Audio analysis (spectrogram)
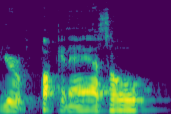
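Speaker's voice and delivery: mock-muttered, mumbled under breath. Retelling what they said about a rude guy, retelling a mutter under breath. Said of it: "mumbling under my breath".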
